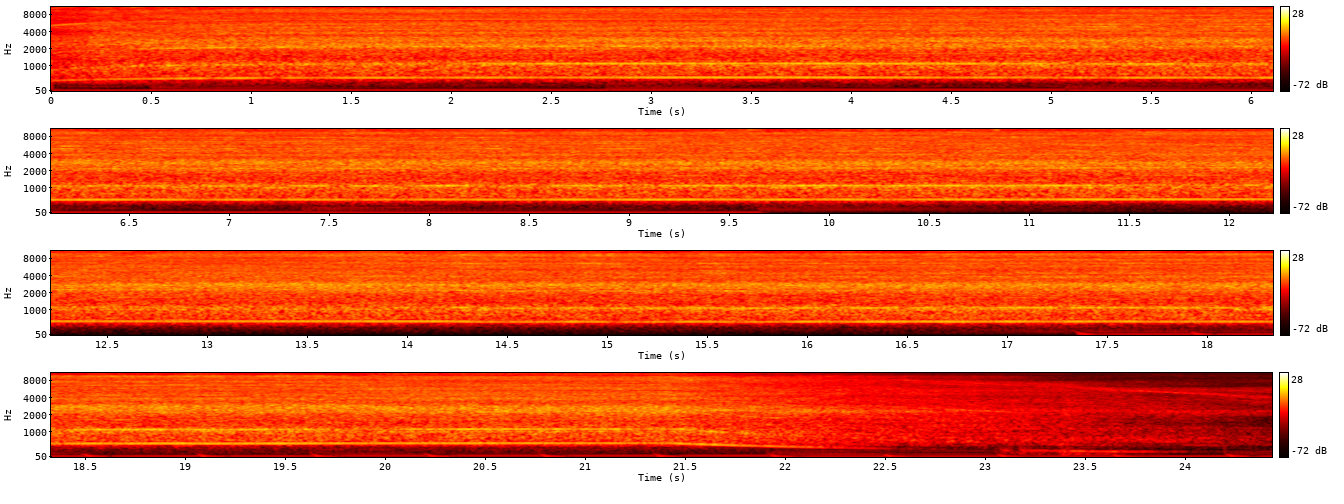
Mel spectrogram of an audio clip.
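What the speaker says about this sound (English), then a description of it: "while I'm grinding, I want to be gently turning the tungsten, not applying a great deal of pressure on the cutting wheel" A tungsten grinder spins with a steady, loud high whine as a tungsten electrode is ground to a point, sustained for about twenty seconds before winding down and falling in pitch at the end.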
